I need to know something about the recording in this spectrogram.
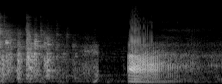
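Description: Metal clatter of a plate-loaded chest press as a heavy set is let down, then a second loud, sudden sound just past halfway that fades over most of a second, most likely a hard exhale of breath.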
